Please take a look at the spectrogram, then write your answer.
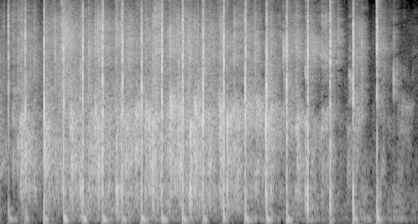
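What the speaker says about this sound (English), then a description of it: "Let's give them a round of applause." Applause from a city council meeting audience greeting visiting Calvary Chapel students: a thin, brisk patter of claps from a modest group, fairly close and steady for about four seconds before tapering off.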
